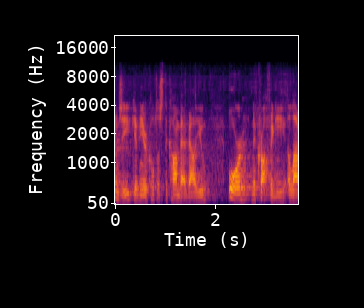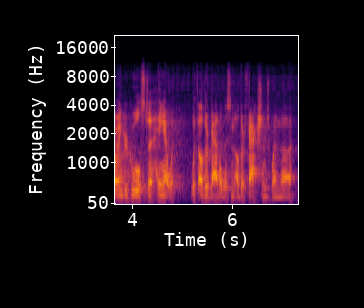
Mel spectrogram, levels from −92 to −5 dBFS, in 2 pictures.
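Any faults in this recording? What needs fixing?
Nothing in the audio needs fixing. No technical faults can be heard at any point, so no changes are called for.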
